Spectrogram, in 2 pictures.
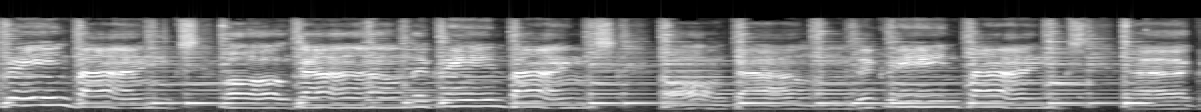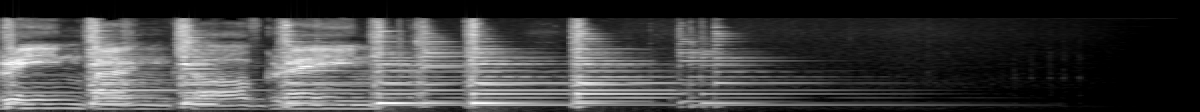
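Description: Ukulele strummed in a steady rhythm at the close of a song. The strums slow to a few spaced last chords, and the final chord rings out and fades away about sixteen seconds in.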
